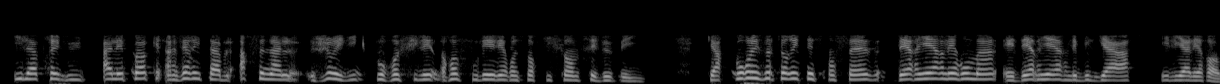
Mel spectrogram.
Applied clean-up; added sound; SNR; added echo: neural mask model Resemble Enhance denoiser.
